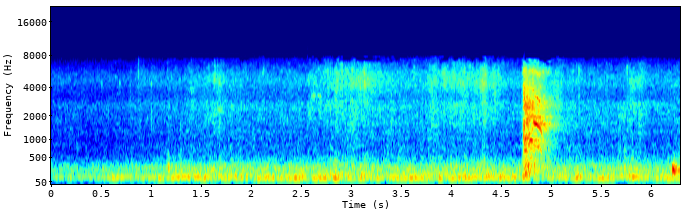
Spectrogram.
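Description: A person coughing once, near the end, over a steady low hum.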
